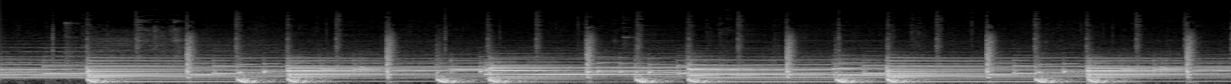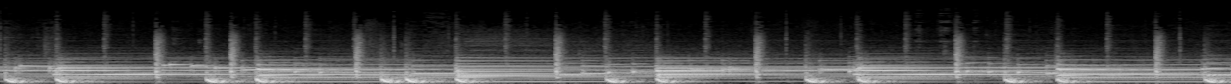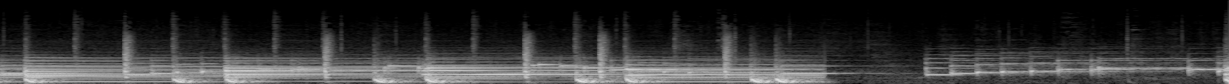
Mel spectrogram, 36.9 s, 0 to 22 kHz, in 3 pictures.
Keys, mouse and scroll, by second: 0.7-3.5 typing, 4.6-5.0 typing, 9.4 ctrl+r, 10.9 double click, 12.3 typing, 13.5 typing, 15.7 typing, 16.8 double click, 17.7 typing, 18.7 typing, 21.3 typing, 22.7 Tab, 22.9 middle click, 26.0 Tab, 27.1 middle click, 27.6 typing, 32.0 Return, 33.6 typing, 34.4 shift+click, 35.7 typing.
